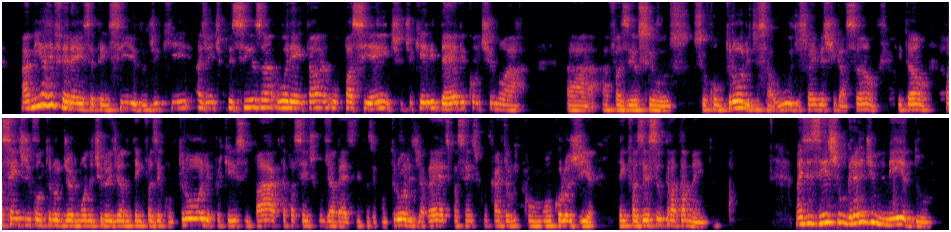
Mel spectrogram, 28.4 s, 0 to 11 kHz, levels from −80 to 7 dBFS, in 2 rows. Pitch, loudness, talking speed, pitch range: 155 Hz, -18 LUFS, 140 wpm, 140-185 Hz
